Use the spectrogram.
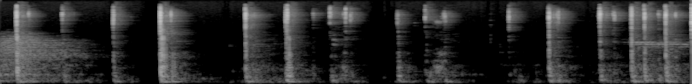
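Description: Someone types a line of Python input code on a computer keyboard, sending fast, close bursts of crisp key clicks separated by short pauses, with no talking.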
